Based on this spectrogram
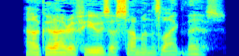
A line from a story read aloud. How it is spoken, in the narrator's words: he said softly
